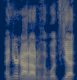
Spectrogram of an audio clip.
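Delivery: ordinary delivery, nothing marked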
